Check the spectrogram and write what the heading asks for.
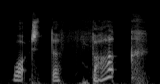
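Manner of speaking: very slow, numb disbelief; dazed. A narrator's reading. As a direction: drag it out, stunned and numb. Katie repeats, dazed.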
